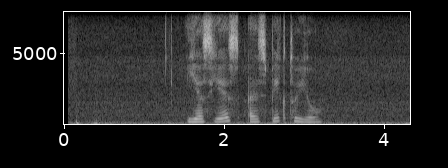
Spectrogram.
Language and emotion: Russian, neutral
